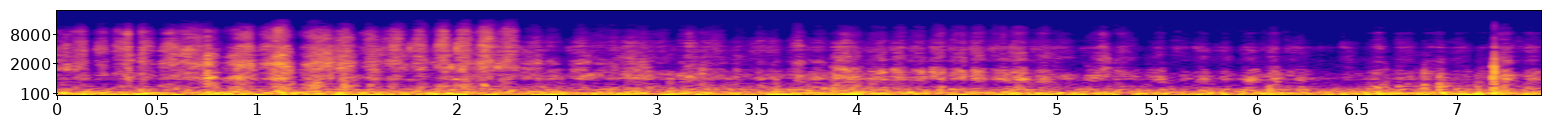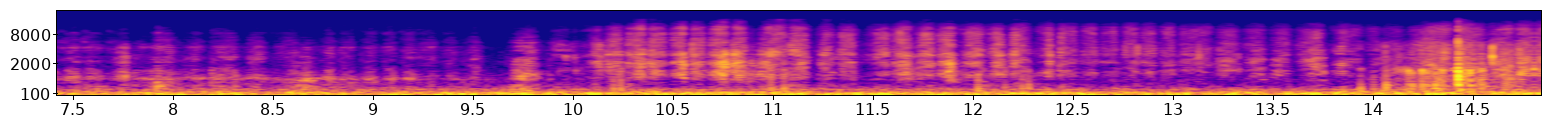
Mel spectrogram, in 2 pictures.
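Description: Gloved hands rub the surface of an aged black quilted calfskin Chanel 2.55 Reissue flap bag, medium size, hollow and apparently empty, with a cotton pad held in metal tweezers during restoration. A soft, steady rubbing and wiping texture rises and falls over a quiet low rumble, with bright, scratchy swishes.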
